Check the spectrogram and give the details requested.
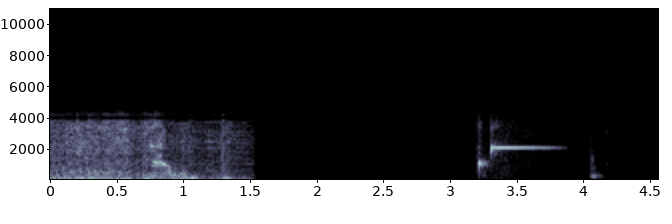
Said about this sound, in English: Somehow I can't seem to turn off my darn notifications, so they're going to be binging in the background. I hope it doesn't become too much of a hindrance.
